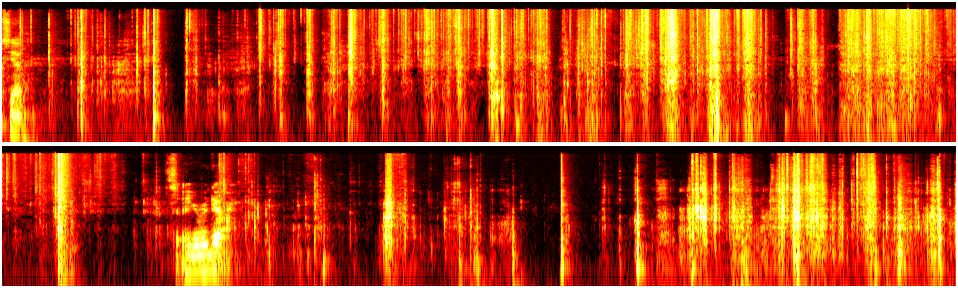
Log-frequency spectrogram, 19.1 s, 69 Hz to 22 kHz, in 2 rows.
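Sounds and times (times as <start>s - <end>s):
plastic shrink-wrap tearing and crinkling: 0.0s - 10.8s, 16.2s - 19.0s.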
